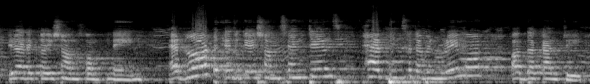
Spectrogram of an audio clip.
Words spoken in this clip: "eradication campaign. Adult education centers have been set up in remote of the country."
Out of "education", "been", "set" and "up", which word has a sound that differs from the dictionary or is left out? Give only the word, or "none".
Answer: up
